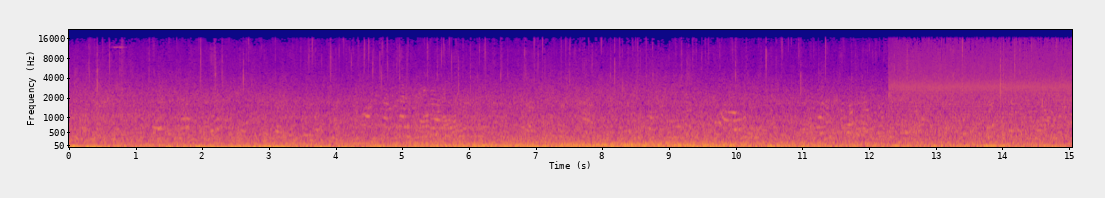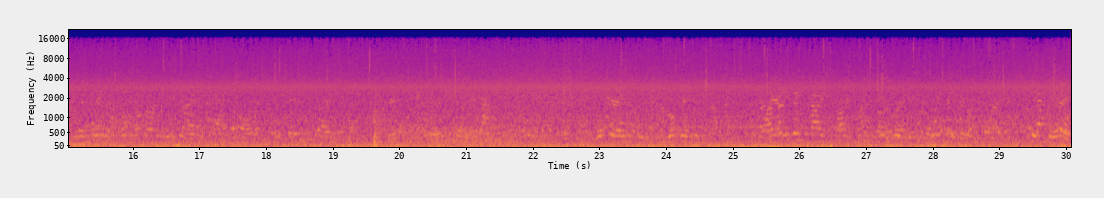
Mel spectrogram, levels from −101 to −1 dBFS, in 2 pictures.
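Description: A switching source such as a dimmer or rectifier, or a missing shield, lets sharp spikes from the 60 Hz mains into the signal from 12.30 s to the end. This is mains buzz: a steady, raspy drone, fairly loud against the sound, with harmonics reaching into the kilohertz range.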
